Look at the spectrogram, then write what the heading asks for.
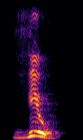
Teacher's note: Mesma coisa no viu, também. O I é mais forte. E o U, como mais fraco, vai representar o som de semivogal.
